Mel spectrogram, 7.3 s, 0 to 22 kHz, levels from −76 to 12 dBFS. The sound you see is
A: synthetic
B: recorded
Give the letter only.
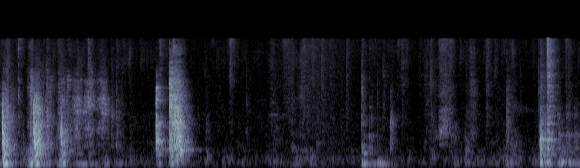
B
